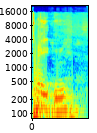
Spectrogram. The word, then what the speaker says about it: Paton: It's spelled like Paton, but George Payton.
